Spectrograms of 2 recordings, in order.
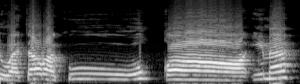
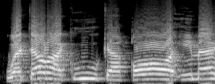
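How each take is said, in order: First: وتركوك with the kaf swallowed into قائمة, sounding وتركوا, slow; wrong merged kaf. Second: وتركوك with its final kaf fully said before قائمة, slow; kaf kept clear. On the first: Teacher demonstrating to students the wrong merged وتركوا قائمة. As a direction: drop the kaf of وتركوك into the qaf, slowly. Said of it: "لا أقول ... خطأ". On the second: Teacher showing students the unmerged وتركوك قائمة. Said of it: "امتنع الإدغام". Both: Shown as a demonstration.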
